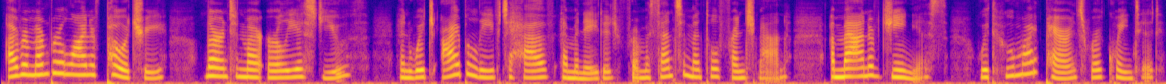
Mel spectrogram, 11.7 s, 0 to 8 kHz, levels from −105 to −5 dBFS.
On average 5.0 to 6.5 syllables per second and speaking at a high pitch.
Yes: 5.1 syllables/s; very high, 270 Hz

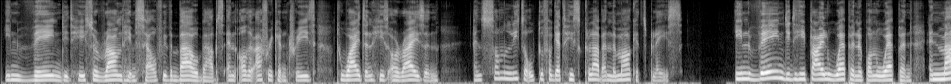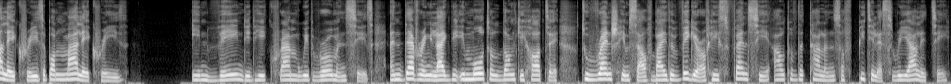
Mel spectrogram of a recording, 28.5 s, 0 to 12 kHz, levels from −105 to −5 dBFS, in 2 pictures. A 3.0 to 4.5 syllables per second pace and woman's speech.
Yes: 4.4 syllables/s; female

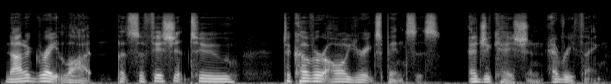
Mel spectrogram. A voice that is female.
No: male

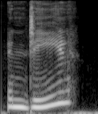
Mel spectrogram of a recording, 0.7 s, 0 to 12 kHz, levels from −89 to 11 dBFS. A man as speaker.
No: female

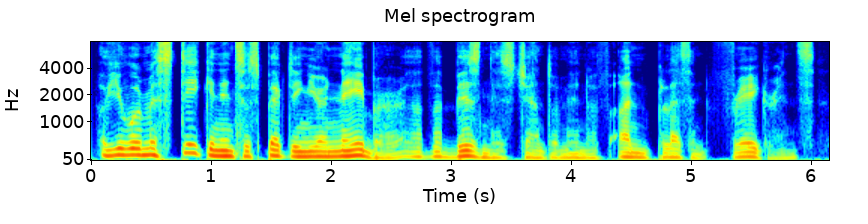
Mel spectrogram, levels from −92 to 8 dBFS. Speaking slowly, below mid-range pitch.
Yes: slow, 125 wpm; low, 110 Hz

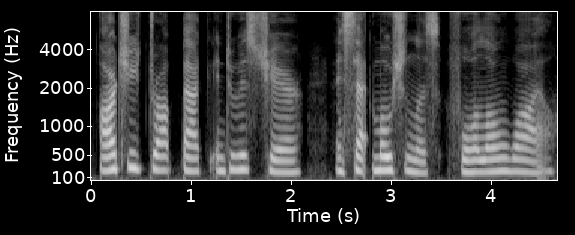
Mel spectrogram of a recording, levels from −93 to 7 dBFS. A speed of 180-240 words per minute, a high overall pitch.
No: average, 165 wpm; high, 220 Hz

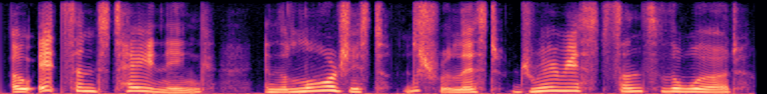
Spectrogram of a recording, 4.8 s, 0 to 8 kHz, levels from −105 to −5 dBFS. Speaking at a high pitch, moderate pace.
Yes: very high, 260 Hz; average, 150 wpm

